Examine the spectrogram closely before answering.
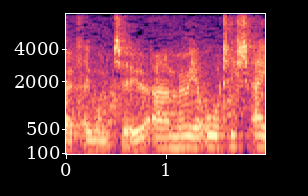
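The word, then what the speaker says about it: Orsic: A lot of people spell it Orick. O R S I C. I don't believe it was that. I believe it was Ortish.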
